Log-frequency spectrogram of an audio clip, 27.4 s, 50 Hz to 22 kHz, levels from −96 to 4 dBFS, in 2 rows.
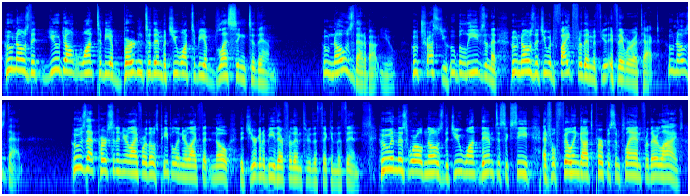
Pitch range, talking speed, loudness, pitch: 155-225 Hz, 215 wpm, -35 LUFS, 190 Hz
